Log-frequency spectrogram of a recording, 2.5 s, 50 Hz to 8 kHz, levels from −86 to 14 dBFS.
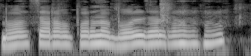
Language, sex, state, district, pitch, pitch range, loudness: Hindi, male, Jharkhand, Palamu, 155 Hz, 150-160 Hz, -15 LUFS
